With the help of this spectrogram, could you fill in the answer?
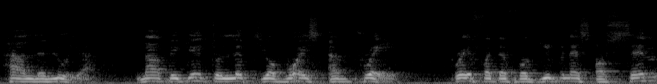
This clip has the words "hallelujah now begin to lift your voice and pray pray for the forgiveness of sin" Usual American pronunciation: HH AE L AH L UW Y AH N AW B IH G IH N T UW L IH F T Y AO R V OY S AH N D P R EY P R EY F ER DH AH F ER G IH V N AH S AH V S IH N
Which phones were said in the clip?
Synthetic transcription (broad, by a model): HH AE L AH L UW Y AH N AW B IH G IH N T UW L IH F T Y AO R V OY S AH N P R EY P R EY F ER DH AH F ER G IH V N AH S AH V S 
